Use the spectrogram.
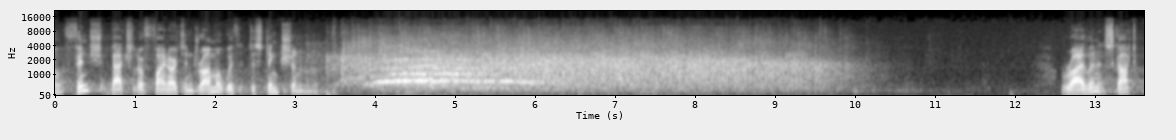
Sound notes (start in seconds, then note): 3.3 applause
